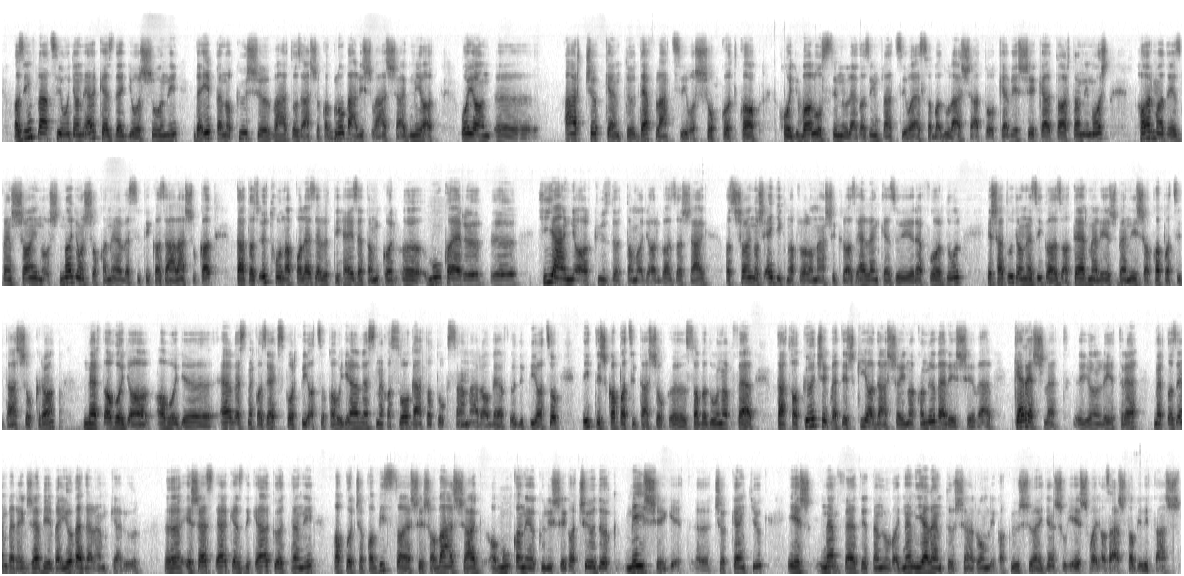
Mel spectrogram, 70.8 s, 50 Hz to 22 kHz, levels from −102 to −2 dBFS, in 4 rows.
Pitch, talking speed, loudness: 150 Hz, 115 wpm, -25 LUFS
